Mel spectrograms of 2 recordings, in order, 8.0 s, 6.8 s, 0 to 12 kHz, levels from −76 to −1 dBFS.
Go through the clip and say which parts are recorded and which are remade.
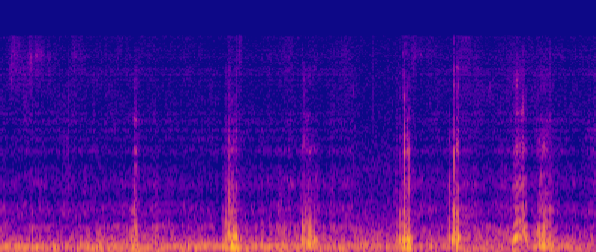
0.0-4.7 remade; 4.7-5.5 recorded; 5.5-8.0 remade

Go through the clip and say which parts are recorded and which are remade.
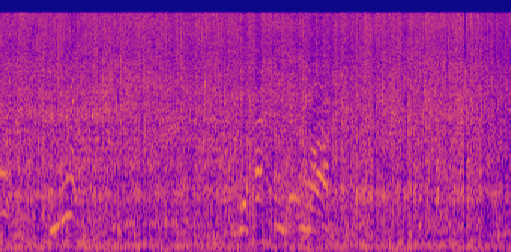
0.0-1.7 recorded; 1.7-2.6 remade; 2.6-3.1 recorded; 3.1-5.5 remade; 5.5-6.8 recorded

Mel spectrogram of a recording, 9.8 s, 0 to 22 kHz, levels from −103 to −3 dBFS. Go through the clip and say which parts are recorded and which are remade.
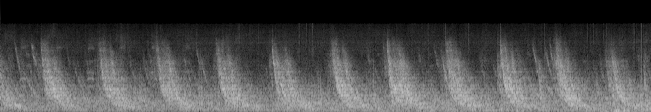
0.0-9.8 remade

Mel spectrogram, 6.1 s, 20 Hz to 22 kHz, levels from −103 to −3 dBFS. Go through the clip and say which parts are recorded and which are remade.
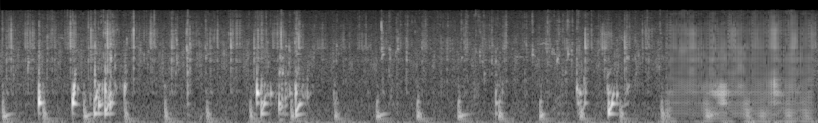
0.0-5.0 recorded; 5.0-6.1 remade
